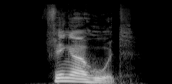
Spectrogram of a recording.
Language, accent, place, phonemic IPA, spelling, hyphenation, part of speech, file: German, Germany, Berlin, /ˈfɪŋɐˌhuːt/, Fingerhut, Fin‧ger‧hut, noun, De-Fingerhut.ogg
- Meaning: 1. thimble 2. digitalis, foxglove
